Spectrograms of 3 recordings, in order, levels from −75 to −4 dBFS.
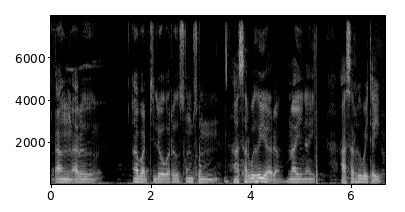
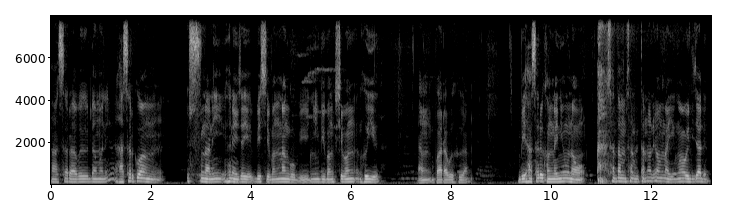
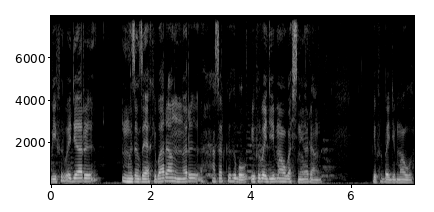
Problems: low volume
